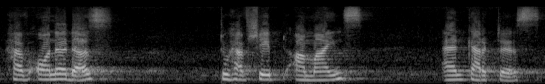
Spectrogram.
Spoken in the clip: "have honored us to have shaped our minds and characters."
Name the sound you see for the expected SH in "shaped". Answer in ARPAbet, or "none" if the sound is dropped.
SH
